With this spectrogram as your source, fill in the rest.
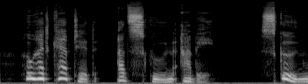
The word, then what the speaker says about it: Scone: had kept it at Scone Abbey. Scone, which is spelt like the baked afternoon tea delicacy, but pronounced Scone, is a block of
